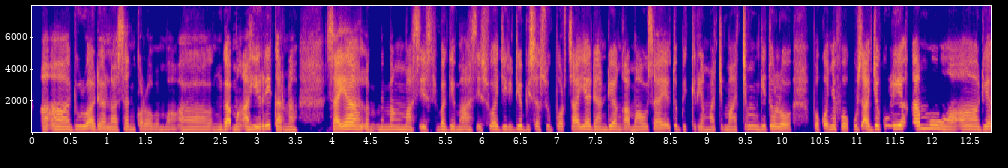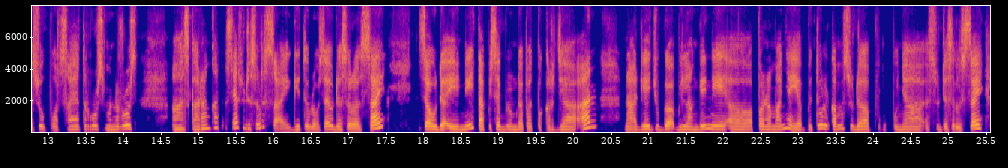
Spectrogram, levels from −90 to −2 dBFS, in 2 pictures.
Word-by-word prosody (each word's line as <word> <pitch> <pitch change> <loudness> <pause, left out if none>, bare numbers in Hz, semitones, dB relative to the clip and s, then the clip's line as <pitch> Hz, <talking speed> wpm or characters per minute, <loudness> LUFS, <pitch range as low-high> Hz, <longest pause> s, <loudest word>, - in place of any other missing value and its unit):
heeh, 190 +1 +3
dulu 200 0 -1
ada 185 -2 0
alasan 185 +3 0
kalo 190 0 -5
memang, 190 0 -9
eee, 190 0 -4 0.2
enggak 210 +1 +6
mengakhiri 200 +3 +3
karena 190 -1 0 0.4
saya 210 +3 +7
lem 190 -1 -3
memang 200 +1 -4
masih 195 -1 0
sebagai 195 +1 -2
mahasiswa. 195 +1 -1
Jadi 195 +1 -3
dia 215 +1 +3
bisa 200 +1 +4
support 200 0 -4
saya 195 +1 +3
dan 190 -2 -1
dia 205 -1 +2
enggak 195 - -1
mau 190 0 -3
saya 180 -2 +2
itu 220 - -4
pikir 185 -1 -4
yang 190 - -9
macam-macam 200 +3 -1
gitu 205 0 0
loh. 185 -2 0 0.3
"Pokoknya 190 +3 -1
fokus 195 +1 0
aja 220 +3 +6
kuliah 230 +1 +3
kamu" 240 +3 +4 0.2
heeh, 210 +2 +1
dia 200 0 +2
support 195 -1 -4
saya 205 +1 -1
terus-menerus. 210 +2 -2 0.4
Eee, 210 0 0
sekarang 240 +5 -3
kan, 315 - -3
saya 305 +1 0
sudah 245 -3 0
selesai 315 +9 0
gitu 200 +1 -3
loh, 180 - -6
saya 200 +4 +1
udah 195 -2 -1
selesai, 185 +9 +4 0.5
saya 210 - +3
udah 200 0 +3
ini, 200 - +1
tapi 200 0 +2
saya 220 - +1
belum 195 0 -6
dapat 190 -1 -4
pekerjaan. 195 - 0 0.4
Nah, 180 -1 0
dia 205 +2 +2
juga 205 -1 0
bilang 195 -1 -3
gini, 215 -1 +2
eee, 185 0 -3
apa 210 - -4
namanya 205 +6 -3
ya, 190 +1 +1
"Betul, 235 +5 -4
kamu 215 +1 -2
sudah 205 -3 -1
pu - - -25
punya, 185 -1 -4
sudah 195 -3 -4
selesai, 215 +7 +3
200 Hz, 180 wpm, -24 LUFS, 190-210 Hz, 0.5 s, saya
